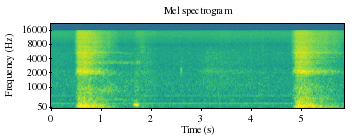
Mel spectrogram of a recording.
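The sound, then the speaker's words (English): Two heavy, labored breaths through the mouth of a person short of breath, each a long rough rush of air, separated by a few seconds of quiet with a small catch in between; no one speaks. “I can't talk a lot because I'm running out of breath so bad.”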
